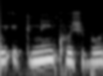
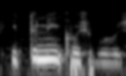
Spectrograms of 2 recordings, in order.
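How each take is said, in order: First: Said in the usual way. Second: इतनी pushed louder and drawn out slowly; stress on इतनी. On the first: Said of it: "repeats the phrase, then stresses it". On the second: Shown as a demonstration. To the sangat, marvelling at the earthy fragrance, with इतनी stressed loud and slow. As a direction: lean hard on इतनी, then let Khushboo fall. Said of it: "repeats the phrase, louder and slower".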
